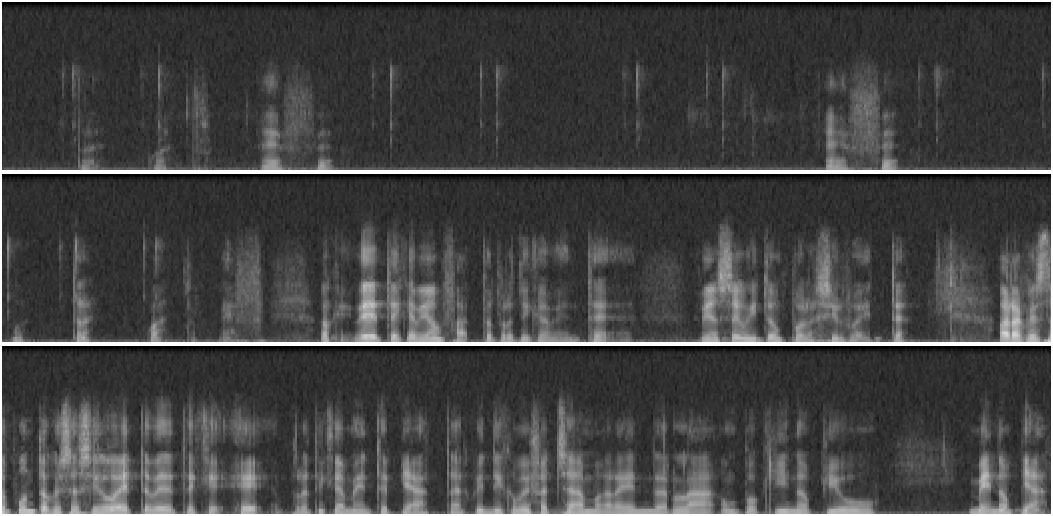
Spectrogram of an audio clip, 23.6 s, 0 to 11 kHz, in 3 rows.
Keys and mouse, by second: 1.8 f, 6.0 f, 9.6 f, 16.6-18.4 middle drag, 21.1-23.0 middle drag.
